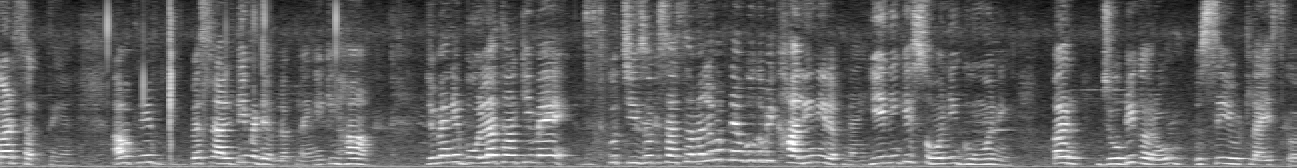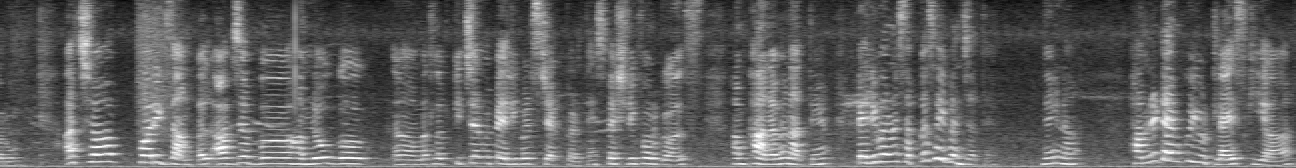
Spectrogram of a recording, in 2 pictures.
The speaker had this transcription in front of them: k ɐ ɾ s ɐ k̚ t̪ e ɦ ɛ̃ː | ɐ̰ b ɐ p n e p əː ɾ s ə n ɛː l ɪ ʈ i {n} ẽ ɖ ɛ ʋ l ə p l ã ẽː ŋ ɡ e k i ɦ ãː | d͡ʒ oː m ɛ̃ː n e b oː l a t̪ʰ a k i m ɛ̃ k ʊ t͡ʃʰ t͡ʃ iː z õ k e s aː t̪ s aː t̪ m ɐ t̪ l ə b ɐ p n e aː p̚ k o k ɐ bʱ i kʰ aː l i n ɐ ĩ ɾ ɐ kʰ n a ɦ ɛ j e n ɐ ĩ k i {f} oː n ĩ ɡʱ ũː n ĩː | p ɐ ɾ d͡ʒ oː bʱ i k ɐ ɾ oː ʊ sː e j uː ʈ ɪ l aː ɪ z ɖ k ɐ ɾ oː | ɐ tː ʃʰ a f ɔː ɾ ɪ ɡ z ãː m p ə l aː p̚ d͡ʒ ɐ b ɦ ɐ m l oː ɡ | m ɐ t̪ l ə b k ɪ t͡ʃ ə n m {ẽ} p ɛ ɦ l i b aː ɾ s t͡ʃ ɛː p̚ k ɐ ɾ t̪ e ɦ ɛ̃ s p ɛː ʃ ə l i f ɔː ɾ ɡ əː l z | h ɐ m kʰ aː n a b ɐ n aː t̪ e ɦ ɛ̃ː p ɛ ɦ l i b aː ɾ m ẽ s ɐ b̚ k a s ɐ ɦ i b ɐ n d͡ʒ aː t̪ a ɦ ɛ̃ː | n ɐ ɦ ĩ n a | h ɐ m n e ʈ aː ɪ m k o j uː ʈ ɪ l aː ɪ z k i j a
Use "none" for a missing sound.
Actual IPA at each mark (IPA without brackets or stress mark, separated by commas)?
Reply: m, s, ẽ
